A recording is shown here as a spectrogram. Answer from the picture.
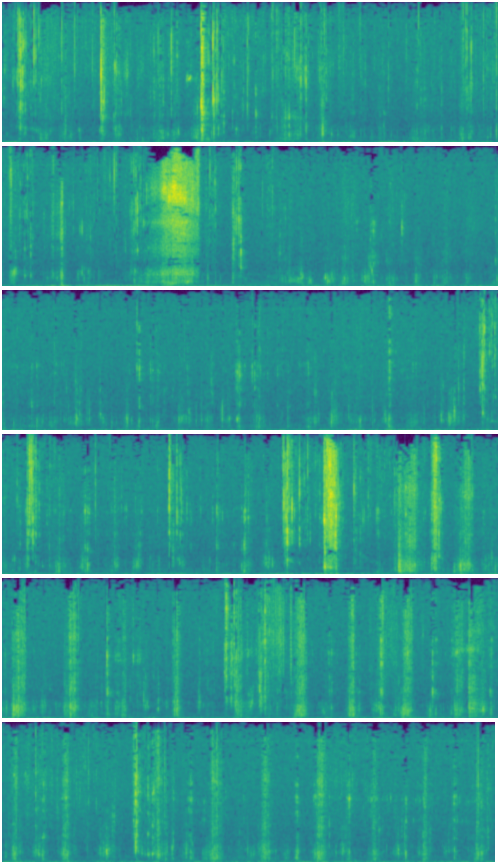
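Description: Close-miked chewing and biting of chewy spicy braised ox feet, a dense run of wet smacks and clicks from the mouth. There is one louder, longer smack about seven seconds in.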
